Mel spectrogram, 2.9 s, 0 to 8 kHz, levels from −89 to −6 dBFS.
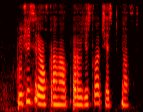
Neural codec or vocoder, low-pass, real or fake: codec, 44.1 kHz, 1.7 kbps, Pupu-Codec; 7.2 kHz; fake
